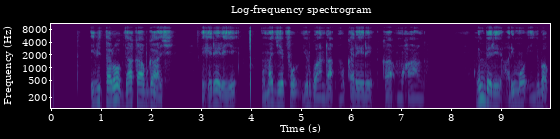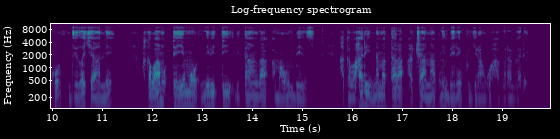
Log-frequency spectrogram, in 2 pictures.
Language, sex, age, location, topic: Kinyarwanda, male, 50+, Huye, health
